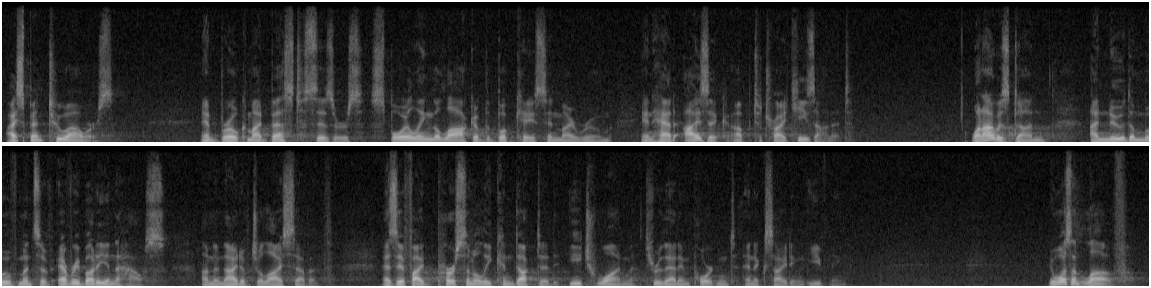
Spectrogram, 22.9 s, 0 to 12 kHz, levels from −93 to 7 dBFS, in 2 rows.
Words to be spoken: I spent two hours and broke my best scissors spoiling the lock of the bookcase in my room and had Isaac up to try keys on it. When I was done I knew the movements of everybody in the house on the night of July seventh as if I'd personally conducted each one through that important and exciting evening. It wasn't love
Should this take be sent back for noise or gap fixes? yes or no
no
